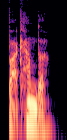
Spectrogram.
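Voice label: "backhander", British English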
